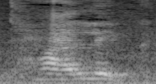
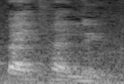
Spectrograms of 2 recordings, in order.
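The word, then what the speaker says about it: phthalic: होता है, याद रखना इसका जो प्रॉपर प्रोनाउंसिएशन है ना, इट्स अ थैलिक नॉट अ पैथेलिक। Clear, तो ये थैलिक भी हमारा जो साइलेंट है, थैलिक एनहाइड्राइड, एंड इसका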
